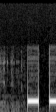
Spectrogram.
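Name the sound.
telephone keypad dialing tones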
